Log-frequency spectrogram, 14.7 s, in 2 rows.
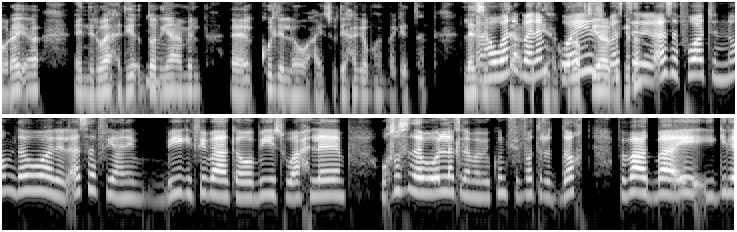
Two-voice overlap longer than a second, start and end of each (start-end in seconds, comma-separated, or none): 4.8-6.4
